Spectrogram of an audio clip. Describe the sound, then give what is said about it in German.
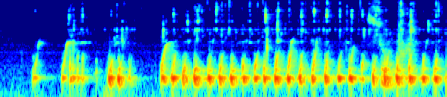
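Bubbling made by exhaling through a hose into water as a voice exercise, starting with a few short bursts, then settling into a steady, fast, low chugging pulse that mimics a tractor engine. “Das klingt doch wirklich nach einem ganz famosen Trecker.”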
